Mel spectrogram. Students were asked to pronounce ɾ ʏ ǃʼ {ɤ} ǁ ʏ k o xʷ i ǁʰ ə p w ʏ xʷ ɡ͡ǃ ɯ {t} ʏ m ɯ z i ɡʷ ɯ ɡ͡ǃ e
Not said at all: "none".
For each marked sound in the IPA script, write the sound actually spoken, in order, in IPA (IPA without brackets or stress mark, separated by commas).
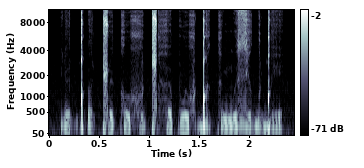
ɤ, k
